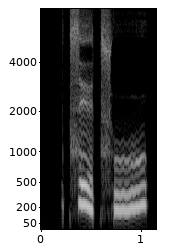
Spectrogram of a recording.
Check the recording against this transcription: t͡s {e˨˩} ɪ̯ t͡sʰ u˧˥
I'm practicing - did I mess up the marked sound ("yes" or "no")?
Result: yes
